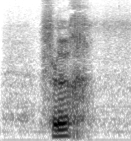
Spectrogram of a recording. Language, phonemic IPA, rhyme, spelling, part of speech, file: Dutch, /vlʏx/, -ʏx, vlug, adjective, Nl-vlug.ogg
- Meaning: quick, fast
